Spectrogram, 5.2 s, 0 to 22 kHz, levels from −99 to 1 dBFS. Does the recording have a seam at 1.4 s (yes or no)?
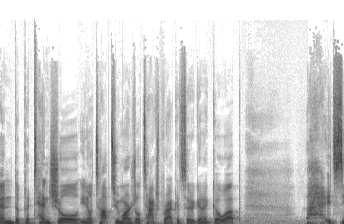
no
